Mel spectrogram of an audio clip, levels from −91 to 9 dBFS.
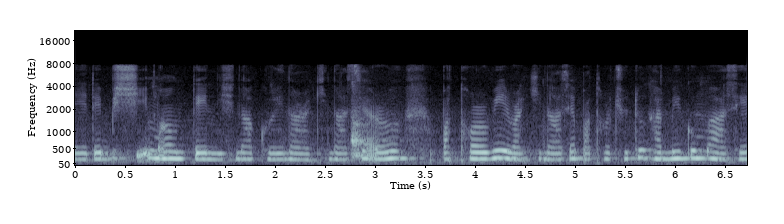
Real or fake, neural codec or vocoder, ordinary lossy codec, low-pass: real; none; none; none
